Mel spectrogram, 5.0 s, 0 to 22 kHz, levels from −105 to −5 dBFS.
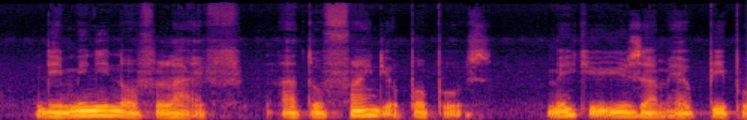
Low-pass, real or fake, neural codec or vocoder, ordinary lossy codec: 19.8 kHz; fake; vocoder, 44.1 kHz, 128 mel bands, Pupu-Vocoder; MP3, 96 kbps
